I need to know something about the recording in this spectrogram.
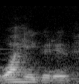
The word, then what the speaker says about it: Waheguru: But it's recommended 4 repetitions of Wahe, Wahe, Waheguru. In a certain sense, you want to overpronounce those words. Like when you say the Wah, it's like water. When you say Guru, smile a little bit.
